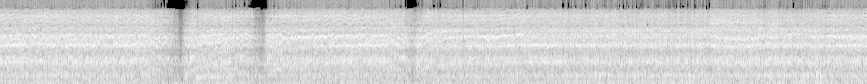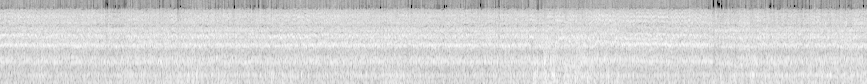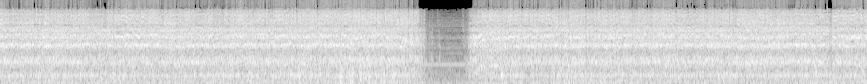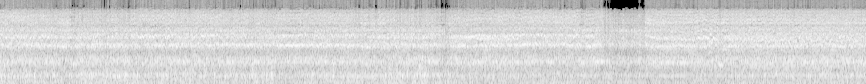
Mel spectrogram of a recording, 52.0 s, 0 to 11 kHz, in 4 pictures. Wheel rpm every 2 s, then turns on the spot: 210, 110, 160, 180, 230, 220, 220, 230, 230, 230, 230, 220, 230, 230, 230, 230, 110, 230, 230, 230, 220, 230, 220, 220, 220, 210.
none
